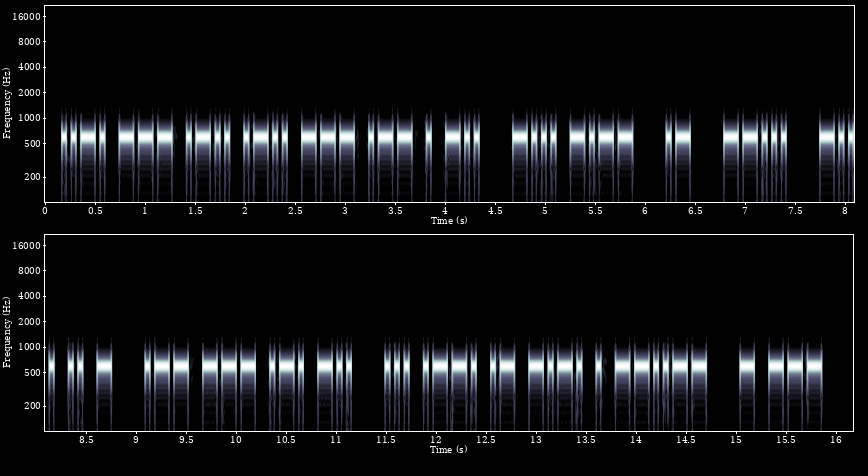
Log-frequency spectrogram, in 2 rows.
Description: Morse code, heard as a keyed tone, about 25 wpm, 600 Hz. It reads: FOLLOWED BY A 7 BIT WORD SPACE, TO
